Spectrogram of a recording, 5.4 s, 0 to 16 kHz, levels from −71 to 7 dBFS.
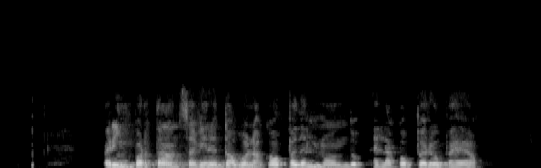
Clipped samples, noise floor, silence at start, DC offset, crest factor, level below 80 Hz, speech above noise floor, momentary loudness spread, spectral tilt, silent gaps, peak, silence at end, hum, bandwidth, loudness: under 0.1%; -75 dBFS; 1.05 s; under 0.1%; 14 dB; -60 dBFS; 60 dB; 7 LU; -7.5 dB/octave; none; -2 dBFS; 0.65 s; none; 7.8 kHz; -16 LUFS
